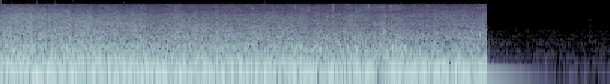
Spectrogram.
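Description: Big anime explosion from a holy sword ultimate attack, a loud roaring blast filling the clip for about a second and a half and then cutting off abruptly into silence.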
